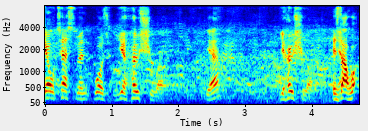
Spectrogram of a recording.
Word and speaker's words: Yehoshua: Yehoshua. Is that how you spell it? Yeah, yeah. Is it in Hebrew or Aramaic? In Hebrew, Yehoshua.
